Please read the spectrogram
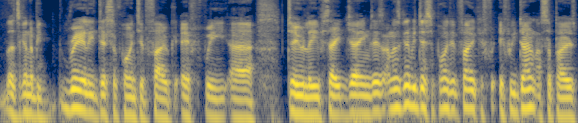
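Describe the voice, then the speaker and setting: A man with a fairly low voice gives casual, unscripted football commentary. He talks to viewers as a fan channel presenter, hesitating and hedging as he thinks aloud.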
